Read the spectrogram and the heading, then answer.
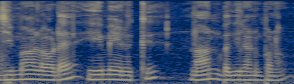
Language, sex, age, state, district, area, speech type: Tamil, male, 18-30, Tamil Nadu, Erode, rural, read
